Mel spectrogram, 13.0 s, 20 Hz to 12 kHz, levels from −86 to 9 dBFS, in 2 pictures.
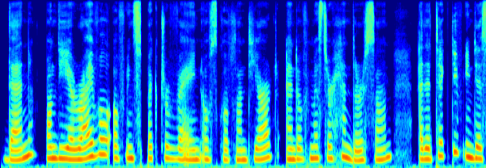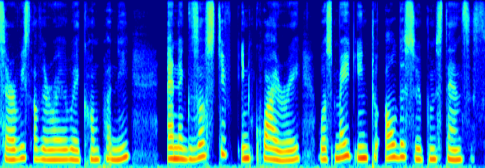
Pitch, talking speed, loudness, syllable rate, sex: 220 Hz, 150 wpm, -18 LUFS, 5.0 syllables/s, female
